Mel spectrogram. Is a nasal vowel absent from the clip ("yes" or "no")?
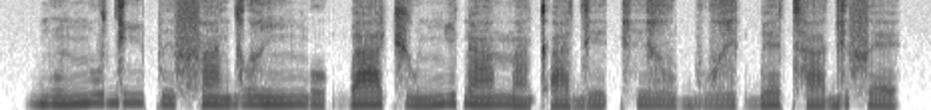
no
